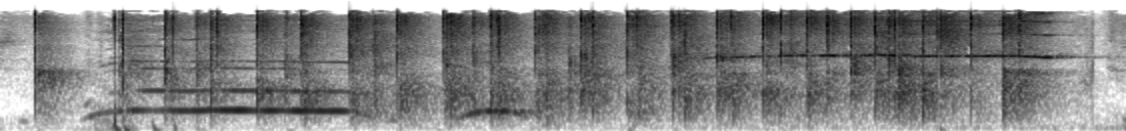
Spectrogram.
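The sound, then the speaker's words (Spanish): A burst of loud, sustained applause, many hands clapping in a dense, rapid patter for several seconds, with a few whooping voices and a whistle-like tone rising above the clapping. “Un fuerte aplauso ahora mismo para el señor.”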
